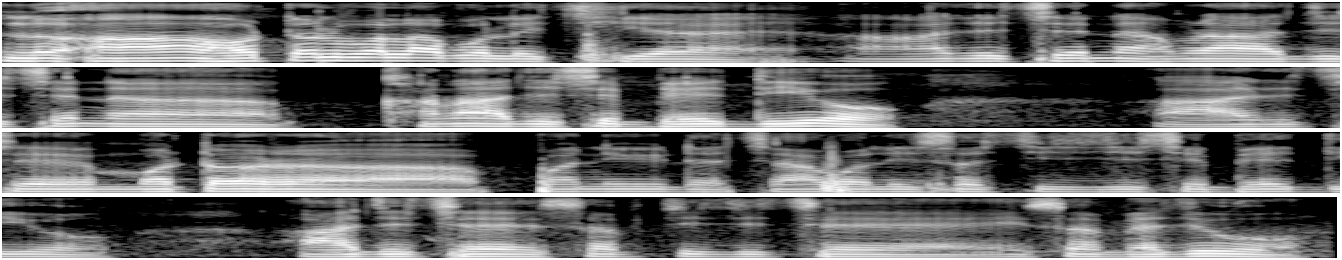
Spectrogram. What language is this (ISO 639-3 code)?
mai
